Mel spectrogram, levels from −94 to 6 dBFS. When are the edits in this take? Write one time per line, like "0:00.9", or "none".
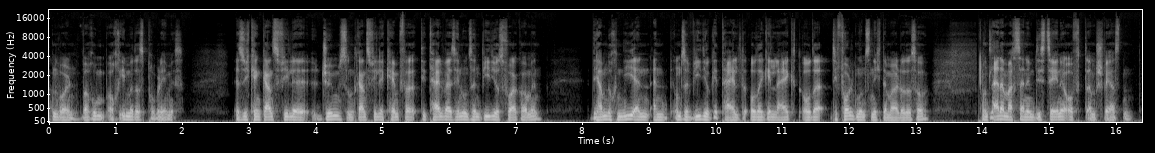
0:13.9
